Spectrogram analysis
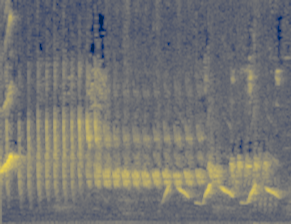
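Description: A hwamei sings a fast run of about a dozen repeated bright notes, then slides into loud, slurred whistles that swoop up and down, over a faint indoor hum.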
